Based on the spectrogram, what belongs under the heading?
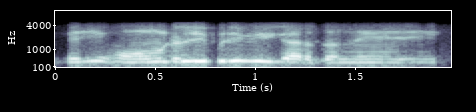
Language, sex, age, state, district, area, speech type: Punjabi, male, 18-30, Punjab, Mohali, rural, conversation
